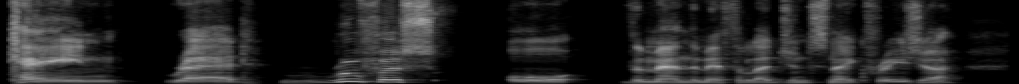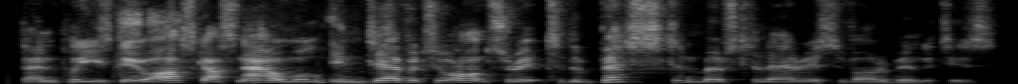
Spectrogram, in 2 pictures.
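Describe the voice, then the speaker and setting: A man's voice: mid-range voice, big pitch swings, moderate pace. A man co-hosting a livestream podcast, chatting in a jokey, theatrical way. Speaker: podcast co-host. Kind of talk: casual livestream chat.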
